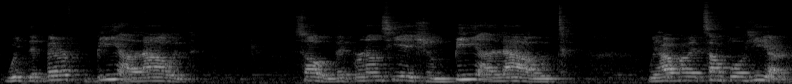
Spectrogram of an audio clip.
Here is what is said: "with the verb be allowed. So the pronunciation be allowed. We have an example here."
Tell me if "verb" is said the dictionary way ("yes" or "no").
no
